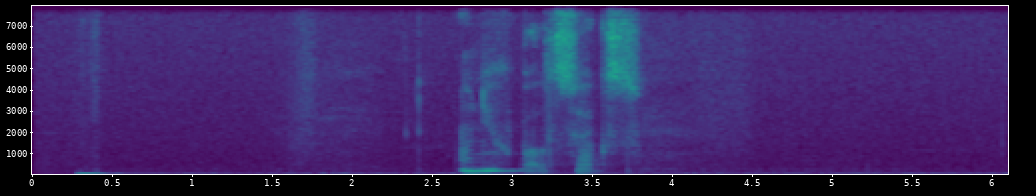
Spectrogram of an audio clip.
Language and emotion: Russian, sad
